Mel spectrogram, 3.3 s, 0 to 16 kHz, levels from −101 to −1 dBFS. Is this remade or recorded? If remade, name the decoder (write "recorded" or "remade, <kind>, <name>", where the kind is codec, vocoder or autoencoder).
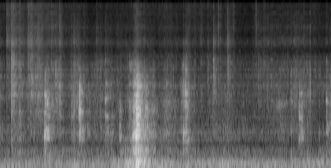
remade, codec, SNAC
